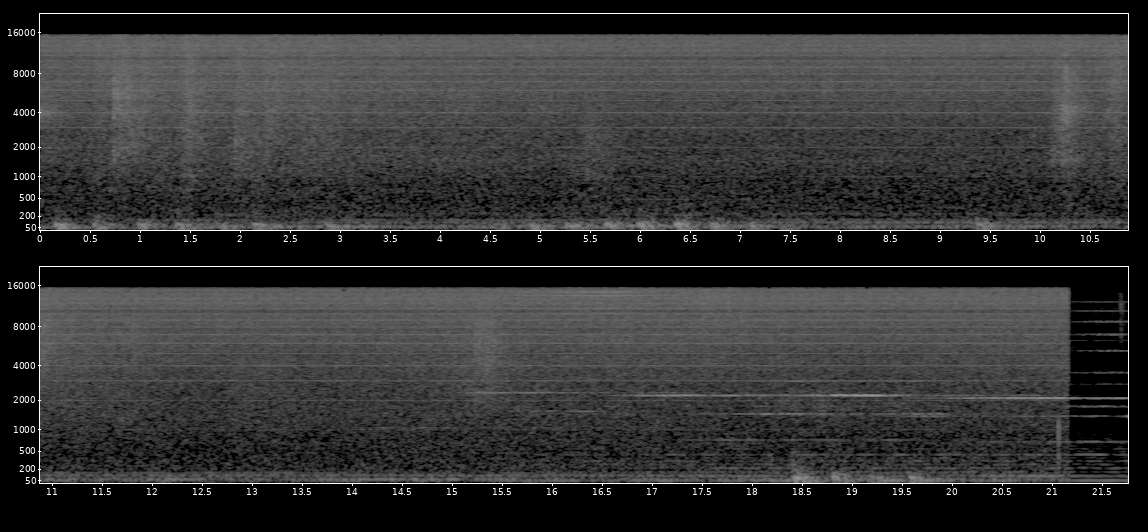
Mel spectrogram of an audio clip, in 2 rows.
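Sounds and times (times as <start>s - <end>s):
heavy footsteps on a wooden floor upstairs: 0.0s - 7.6s, 9.3s - 11.1s, 18.4s - 19.8s
constant low hum: 0.0s - 21.7s.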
